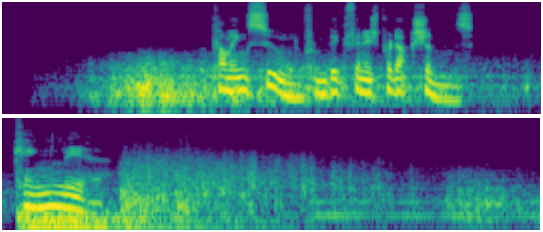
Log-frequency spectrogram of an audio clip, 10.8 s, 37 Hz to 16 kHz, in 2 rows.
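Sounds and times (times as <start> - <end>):
speech: 2.1 - 4.8, 5.6 - 6.9
deep rolling thunder of a storm: 5.8 - 8.9.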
